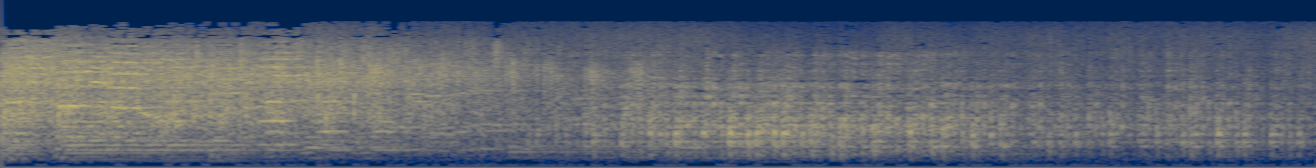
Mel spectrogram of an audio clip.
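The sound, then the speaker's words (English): Jack's car, driven by Rochester, climbs a hill, its engine laboring steadily with a rough, rattling roar that stays loud throughout, dipping slightly midway before surging again as more gas is given, with no voices over it. “think your car will make this hill, Jack?”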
